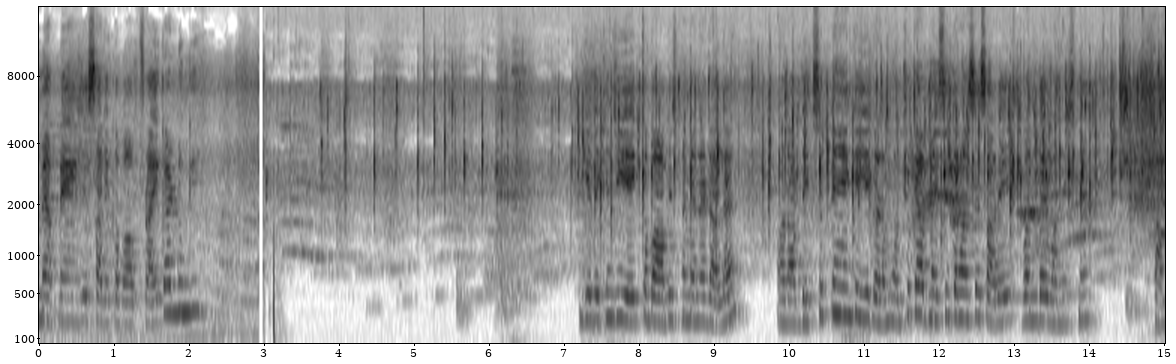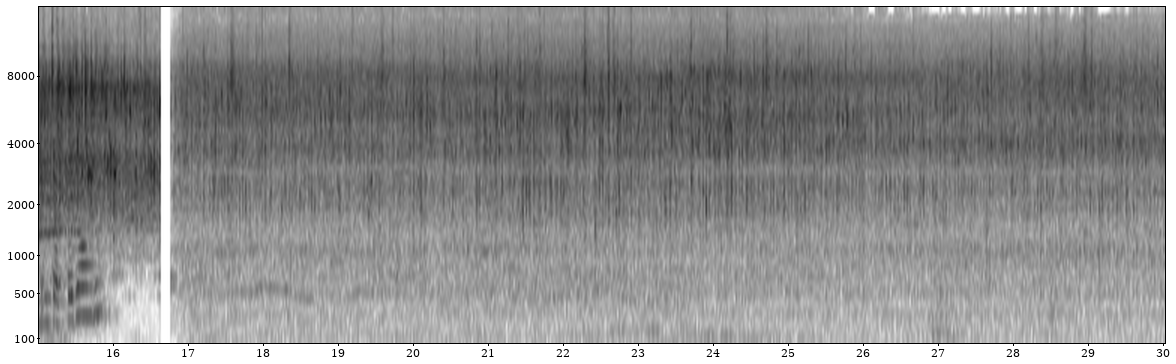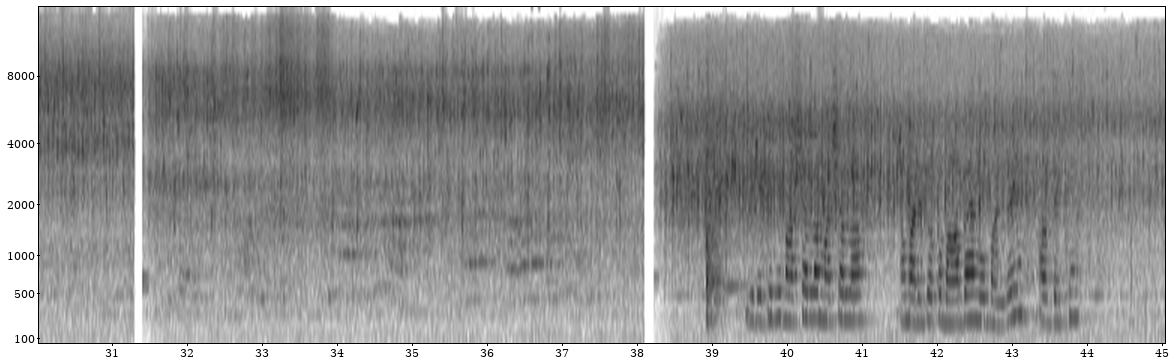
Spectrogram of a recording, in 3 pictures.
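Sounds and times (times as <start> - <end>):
meat deep-frying in oil: 3.0 - 45.0.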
